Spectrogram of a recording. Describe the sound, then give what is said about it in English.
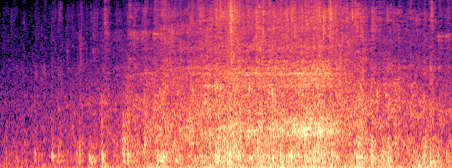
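Rain falling gently onto the ground, a soft continuous patter and hiss that swells slightly louder through the middle before easing. “There is something magical in the sound of the rain gently falling onto the ground.”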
